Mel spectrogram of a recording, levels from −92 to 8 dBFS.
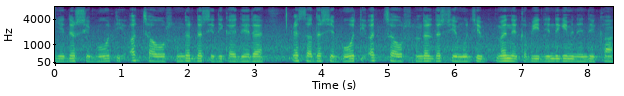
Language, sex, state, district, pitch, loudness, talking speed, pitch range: Hindi, male, Rajasthan, Bikaner, 125 Hz, -18 LUFS, 195 wpm, 125-135 Hz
